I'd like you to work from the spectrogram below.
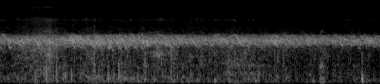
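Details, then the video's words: Baby chicks calling all at once: rapid, piercing little peeps blended into a constant shrill chorus, fairly loud and steady throughout. "baby chick's chirping sound, chick chirping sounds"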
